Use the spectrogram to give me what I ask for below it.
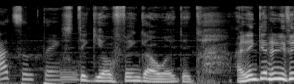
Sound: breath

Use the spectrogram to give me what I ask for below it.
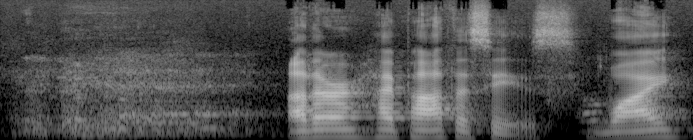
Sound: audience laughs

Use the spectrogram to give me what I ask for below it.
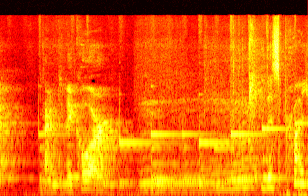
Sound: humming

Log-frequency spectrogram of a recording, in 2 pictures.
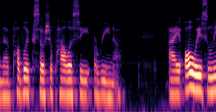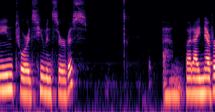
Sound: AC makes clicking noise

